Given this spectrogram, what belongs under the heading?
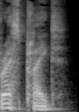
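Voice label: "breastplate", British English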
